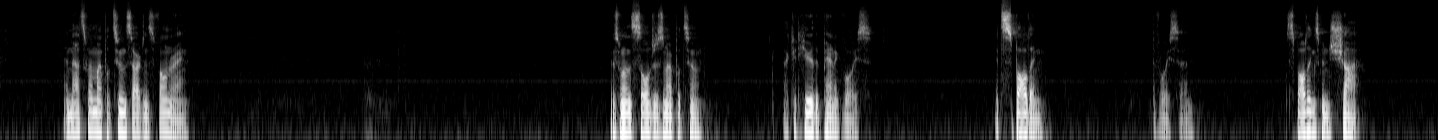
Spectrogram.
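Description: A young man reads out calmly into a microphone, in short phrases with pauses.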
